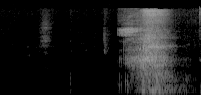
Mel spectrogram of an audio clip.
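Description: A person sighing once a little over a second in: a single short breathy exhale that swells and fades.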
